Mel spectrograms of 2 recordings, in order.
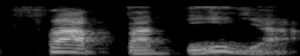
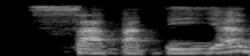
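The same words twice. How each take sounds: First: Zapatilla with th, "thapatilla"; Spanish z. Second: Said in the usual way. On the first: Shown as a demonstration. Teacher makes students hear the z change: zapatilla with th. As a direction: put a lisped th on the z of zapatilla. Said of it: "escuchen el sonido, cómo va cambiando". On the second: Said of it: "En vez de decir zapatilla".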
